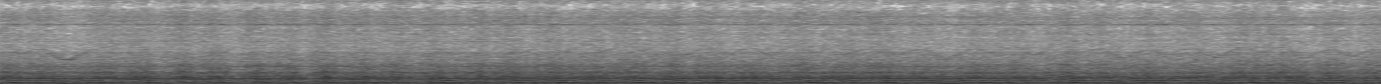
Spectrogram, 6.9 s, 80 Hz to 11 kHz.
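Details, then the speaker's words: 2004 Mazda RX8 manual rotary, not started in 2 years, cranked with gas pedal down then released: steady starter cranking with a wavering drone that never fires; alternator pulley found not spinning. "I'm gonna first crank it over with a foot down on gas, and starting to release. And nothing."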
